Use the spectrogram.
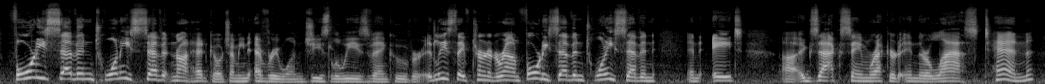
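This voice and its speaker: A man with a stuffed-up nose giving chatty, excitable commentary over a hockey video game. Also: fairly high pitch. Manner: chatty, excitable, quick asides. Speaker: gaming commentator.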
